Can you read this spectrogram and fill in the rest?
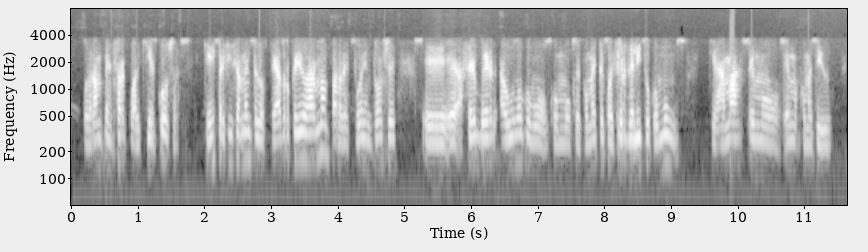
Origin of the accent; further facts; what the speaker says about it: Cuba; yo soy un cubano libre, sin antecedentes, nunca he sido procesado por nada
